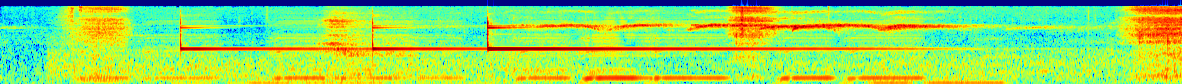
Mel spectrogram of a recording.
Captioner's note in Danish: Beskeder tikker ind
